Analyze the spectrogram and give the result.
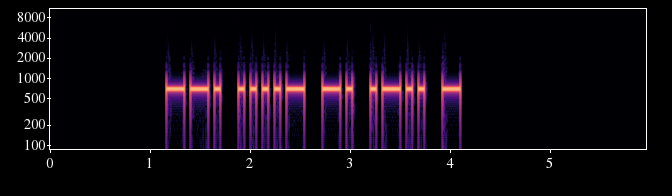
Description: Morse code, heard as a keyed tone, about 20 wpm, 700 Hz. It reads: G4NLT
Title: DXCC-100 Call Signs - 5 Characters - 20wpm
